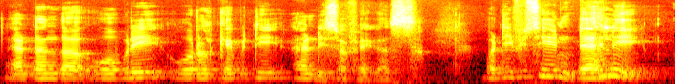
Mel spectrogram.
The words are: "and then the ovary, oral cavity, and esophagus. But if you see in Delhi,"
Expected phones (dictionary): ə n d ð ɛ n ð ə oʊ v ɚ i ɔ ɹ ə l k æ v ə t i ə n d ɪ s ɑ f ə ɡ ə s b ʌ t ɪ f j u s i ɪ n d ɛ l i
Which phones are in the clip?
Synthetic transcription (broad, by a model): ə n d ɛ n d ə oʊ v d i ɔ ɹ ə l k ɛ b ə t i ə n d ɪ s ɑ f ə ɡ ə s b ʌ t ɪ f j u s i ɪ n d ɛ l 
